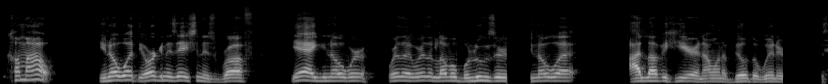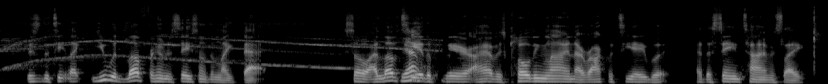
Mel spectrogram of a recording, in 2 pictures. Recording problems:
audio cutting out; at 5 s and at 8 s
siren; faint; from 8 to 13 s; peak 15 dB below the speech

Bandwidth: 16 kHz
